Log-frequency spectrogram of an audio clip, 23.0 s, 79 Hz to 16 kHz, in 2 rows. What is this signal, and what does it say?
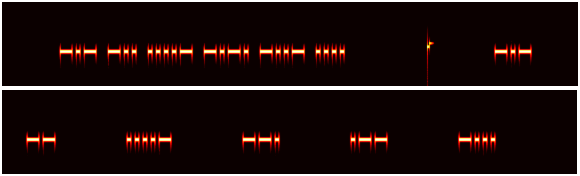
Morse code, heard as a keyed tone, about 15 wpm, spaced as for 8 wpm, 700 Hz. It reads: KD4CXH KM4GWB
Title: USA Call Signs - 6 Characters - 6x Character Spacing - 15wpm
